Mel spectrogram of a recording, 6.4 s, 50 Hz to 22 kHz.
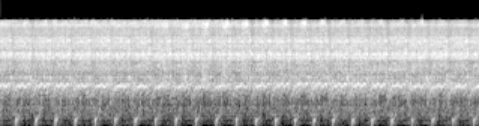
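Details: Seized 110cc Sunl ATV engine, freed up, fired on the bench with a carburetor, portable CDI box, jump box and starting fluid; sharp, even single-cylinder firing about four beats a second over a steady hiss, running cleanly.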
